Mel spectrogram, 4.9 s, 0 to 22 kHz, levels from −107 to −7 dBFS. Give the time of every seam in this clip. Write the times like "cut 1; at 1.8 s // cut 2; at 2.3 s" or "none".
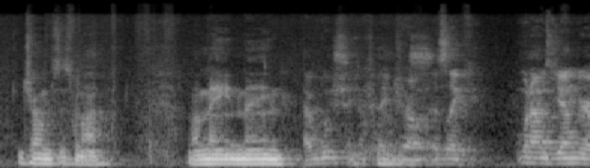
cut 1; at 2.5 s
